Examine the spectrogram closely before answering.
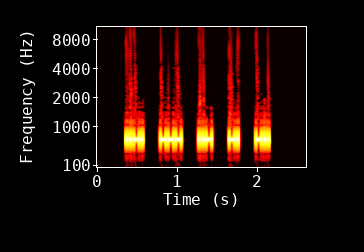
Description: Morse code, heard as a keyed tone, about 53 wpm, spaced as for 29 wpm, 690 Hz. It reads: FOUND
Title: 3x Character Spacing - Top 300 Words - 50wpm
